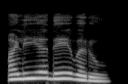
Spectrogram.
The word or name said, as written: ಅಳಿಯದೇವರು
